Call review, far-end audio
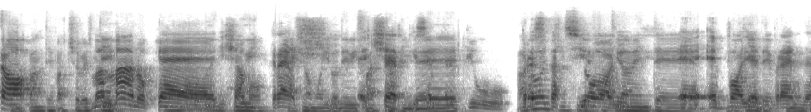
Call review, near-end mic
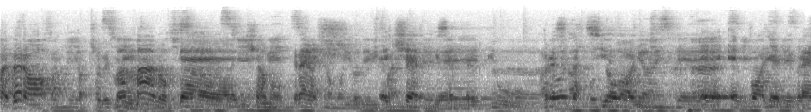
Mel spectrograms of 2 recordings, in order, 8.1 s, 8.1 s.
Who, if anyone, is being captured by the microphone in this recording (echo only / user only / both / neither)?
both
